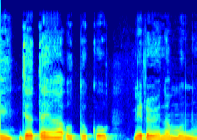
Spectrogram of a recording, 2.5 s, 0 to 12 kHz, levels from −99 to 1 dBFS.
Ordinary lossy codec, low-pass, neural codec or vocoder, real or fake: none; 10.8 kHz; codec, 24 kHz, 0.9 kbps, WavTokenizer, medium speech release version 2; fake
